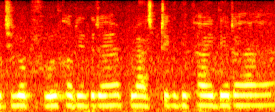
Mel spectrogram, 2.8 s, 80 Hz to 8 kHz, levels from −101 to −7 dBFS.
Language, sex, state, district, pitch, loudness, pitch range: Hindi, female, Himachal Pradesh, Shimla, 260 Hz, -15 LUFS, 255-260 Hz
